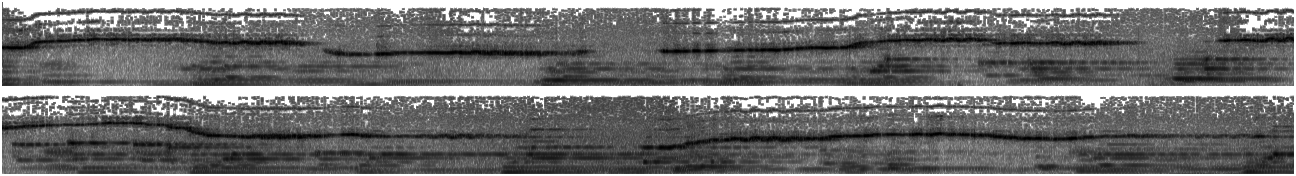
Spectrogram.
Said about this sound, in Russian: Прозвучало «Адажио из Лебединого озера», художественный свист и аккомпанемент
